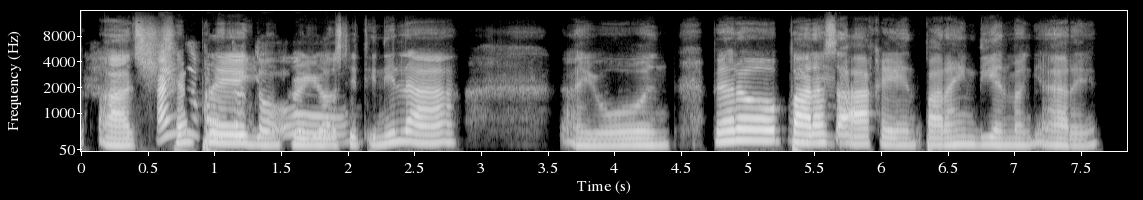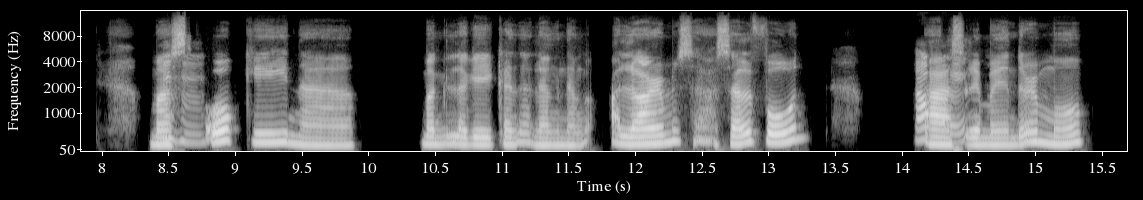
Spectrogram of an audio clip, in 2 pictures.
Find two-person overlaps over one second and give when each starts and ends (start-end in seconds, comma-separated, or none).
0.6-2.1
